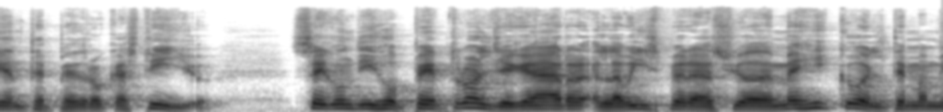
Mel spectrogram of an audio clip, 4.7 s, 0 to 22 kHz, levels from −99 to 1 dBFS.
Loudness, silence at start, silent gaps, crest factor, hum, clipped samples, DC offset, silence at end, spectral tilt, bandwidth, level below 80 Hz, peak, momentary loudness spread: -17 LUFS; 0 s; none; 16 dB; none; under 0.1%; under 0.1%; 0 s; -6.5 dB/octave; 16 kHz; -56 dBFS; -2 dBFS; 7 LU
